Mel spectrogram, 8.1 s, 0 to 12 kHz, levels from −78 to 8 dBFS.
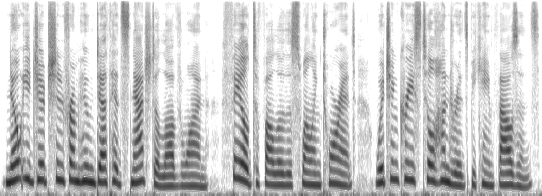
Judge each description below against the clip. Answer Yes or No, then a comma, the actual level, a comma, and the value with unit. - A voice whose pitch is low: No, high, 225 Hz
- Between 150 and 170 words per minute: Yes, average, 160 wpm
